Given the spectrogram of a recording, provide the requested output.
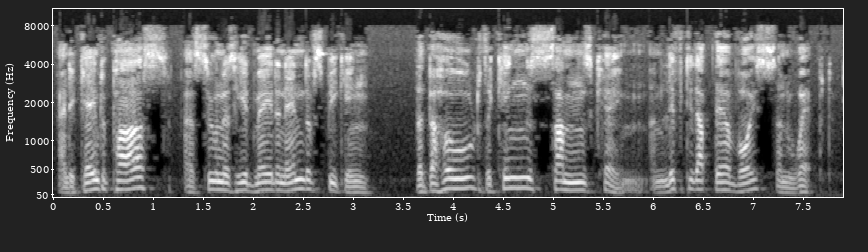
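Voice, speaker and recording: Male narrator, British, husky mid-pitched voice, dramatic scripture reading, dull old cassette sound. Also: expressive, measured pace.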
